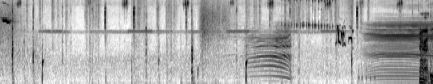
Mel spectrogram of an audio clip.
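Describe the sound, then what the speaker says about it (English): A cow in the video game Moonlight Peaks lets out two drawn-out moos, the second louder, over a quiet background of soft ticks and clicks. "Alright, the cow is happy."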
